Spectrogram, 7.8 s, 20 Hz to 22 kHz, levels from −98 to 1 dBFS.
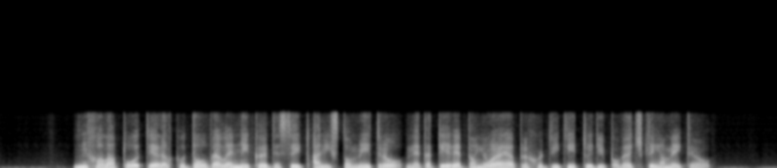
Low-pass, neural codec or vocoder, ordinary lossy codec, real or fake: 7.2 kHz; codec, 16 kHz, 0.5 kbps, FreqCodec, larger model; none; fake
